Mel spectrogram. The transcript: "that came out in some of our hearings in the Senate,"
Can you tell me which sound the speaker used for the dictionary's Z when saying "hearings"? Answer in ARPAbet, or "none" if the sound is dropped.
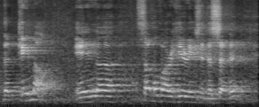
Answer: Z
